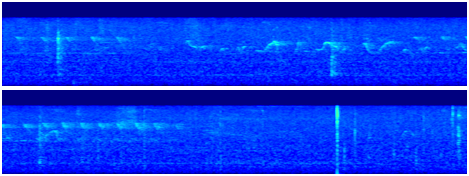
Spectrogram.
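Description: Outdoor ambience with a small songbird singing a run of short high chirps for several seconds in the middle, and a few faint sharp clicks, the clearest one near the end.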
